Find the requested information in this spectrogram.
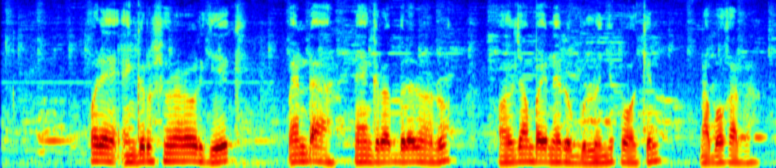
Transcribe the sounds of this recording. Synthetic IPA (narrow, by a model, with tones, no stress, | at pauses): o˦ɾɛ˨ʔe˨ŋɡɪ˦ɾu˦ʃu˦ɾa˦ɾa˦o˦ɾɡe˦k | wɛ˦nda˦nɛː˨ŋɡɪ˦ɾa˦bɪ˦ɾa˦ɾno˨ɾo˦ | a˨ld͡ʒa˦mba˦i˦na˨˦ɾo˨bu˨lo˨ɲi˦pɔ˨kɪ˦nː | a˨bɔ˦ka˨ɾa˦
